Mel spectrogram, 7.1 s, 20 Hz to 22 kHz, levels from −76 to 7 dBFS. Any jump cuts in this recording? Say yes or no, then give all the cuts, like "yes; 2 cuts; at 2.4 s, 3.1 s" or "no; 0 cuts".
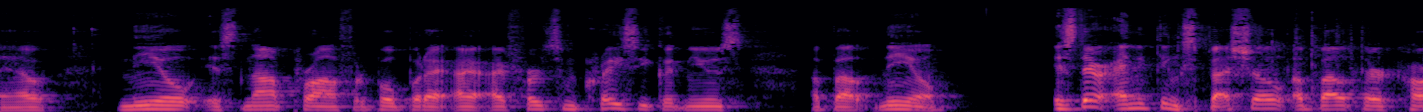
no; 0 cuts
